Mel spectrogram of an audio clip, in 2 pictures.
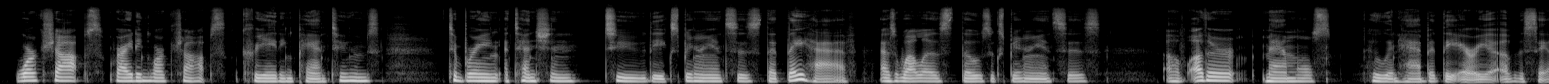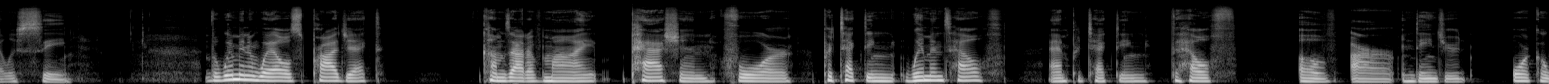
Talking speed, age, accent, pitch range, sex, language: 100 wpm, 40-59, American, 140-170 Hz, female, English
